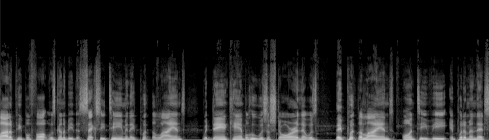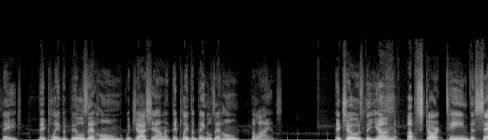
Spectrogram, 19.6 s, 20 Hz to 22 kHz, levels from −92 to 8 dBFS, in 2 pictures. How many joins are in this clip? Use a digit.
2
